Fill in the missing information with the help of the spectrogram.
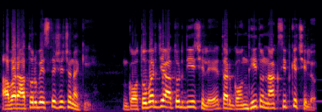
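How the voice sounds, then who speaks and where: Man playing cartoon landlord, arrogant, scornful, threatening, short-tempered, raised pitch. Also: lively intonation, fairly quick, a little mellow, close to an everyday voice. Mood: sneering. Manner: mocking, scolding, threatening. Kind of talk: Bengali cartoon fairy-tale voice acting.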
